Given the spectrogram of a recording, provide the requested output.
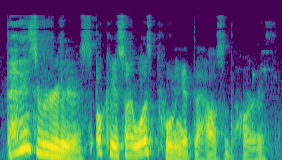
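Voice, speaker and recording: A man's voice: a little high, huge pitch swings, quick pace, vocal fry, warm tone, husky. A man giving casual live gameplay commentary, musing aloud in short, slangy bursts. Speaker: game streamer. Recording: game music faintly behind. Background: video game music.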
